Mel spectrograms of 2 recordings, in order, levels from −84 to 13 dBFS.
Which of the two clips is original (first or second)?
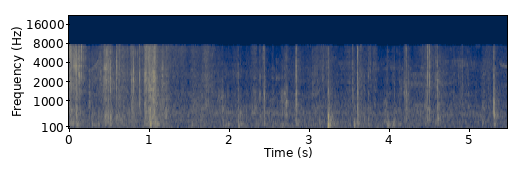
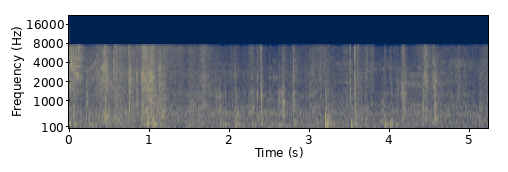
first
